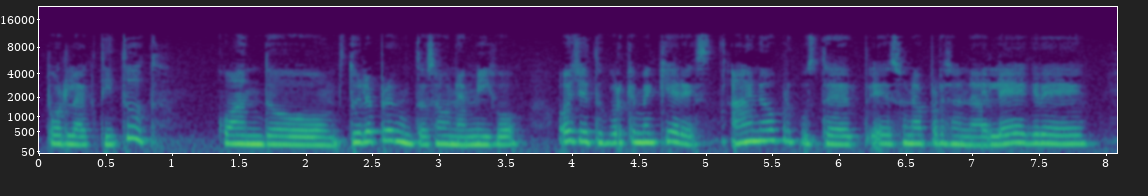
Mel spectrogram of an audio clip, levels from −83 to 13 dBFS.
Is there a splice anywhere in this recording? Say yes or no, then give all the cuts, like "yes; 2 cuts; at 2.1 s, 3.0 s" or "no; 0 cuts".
yes; 1 cut; at 7.1 s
